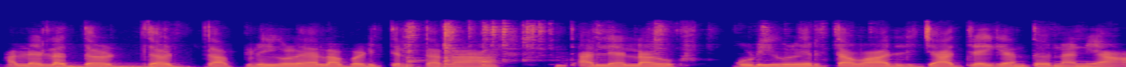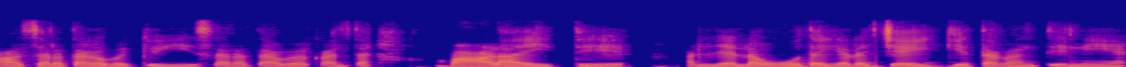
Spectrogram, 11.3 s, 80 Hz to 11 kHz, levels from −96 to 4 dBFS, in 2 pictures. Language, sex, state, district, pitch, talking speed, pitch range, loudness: Kannada, female, Karnataka, Bellary, 205 Hz, 135 wpm, 200-215 Hz, -26 LUFS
